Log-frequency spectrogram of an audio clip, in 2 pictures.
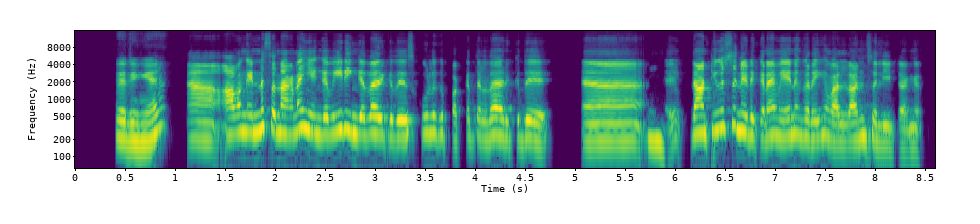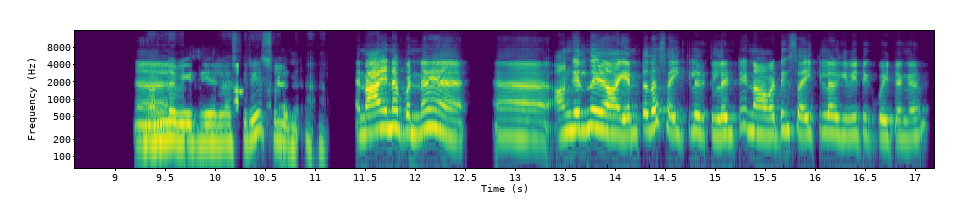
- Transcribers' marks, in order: other noise; drawn out: "ஆ"; other background noise; distorted speech; chuckle; "பாட்டுக்கு" said as "வாட்டுக்கு"
- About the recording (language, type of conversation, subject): Tamil, podcast, பள்ளிக் காலம் உங்கள் வாழ்க்கையில் என்னென்ன மாற்றங்களை கொண்டு வந்தது?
